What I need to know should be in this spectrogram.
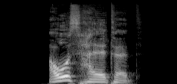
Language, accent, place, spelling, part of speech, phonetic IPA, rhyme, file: German, Germany, Berlin, aushaltet, verb, [ˈaʊ̯sˌhaltət], -aʊ̯shaltət, De-aushaltet.ogg
- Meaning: inflection of aushalten: 1. second-person plural dependent present 2. second-person plural dependent subjunctive I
